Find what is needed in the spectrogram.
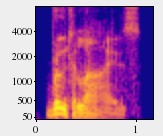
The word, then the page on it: brutalize: British English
